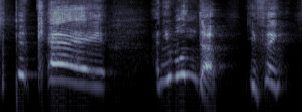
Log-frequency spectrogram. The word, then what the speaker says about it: Bucket: Bouquet, "It's Bouquet!" And you wonder, you think, it's quite interesting, isn't it? Why did she want the name Bucket pronounced Bouquet? The reason is because it sounds more French.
